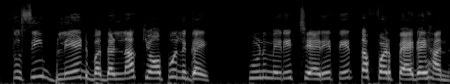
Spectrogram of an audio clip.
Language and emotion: Punjabi, angry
